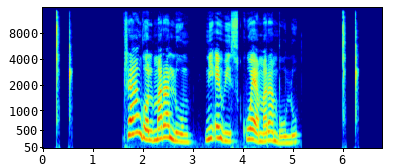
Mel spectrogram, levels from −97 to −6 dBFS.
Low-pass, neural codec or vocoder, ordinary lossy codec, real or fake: 14.4 kHz; none; none; real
